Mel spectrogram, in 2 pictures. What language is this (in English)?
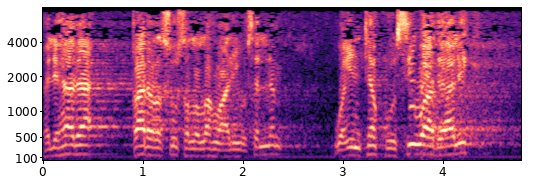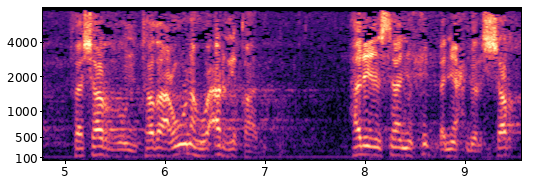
Arabic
